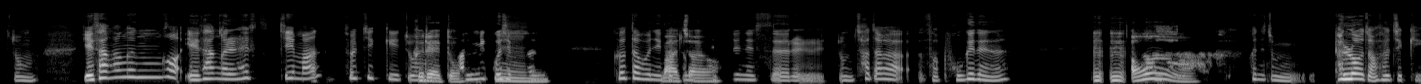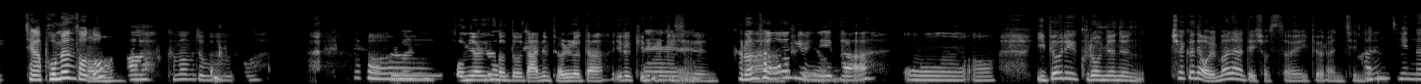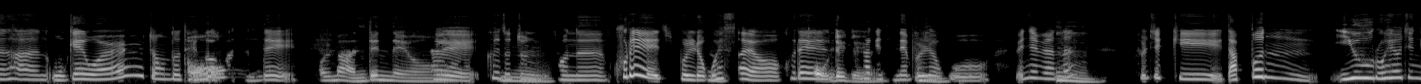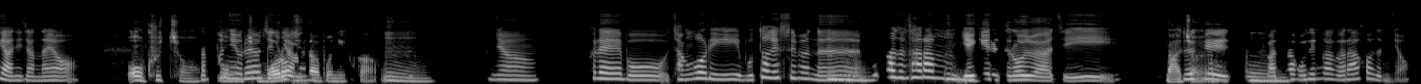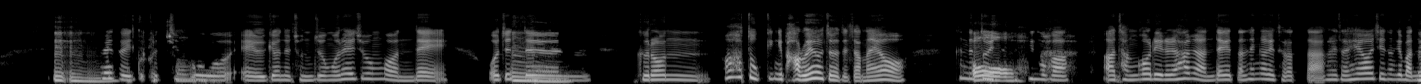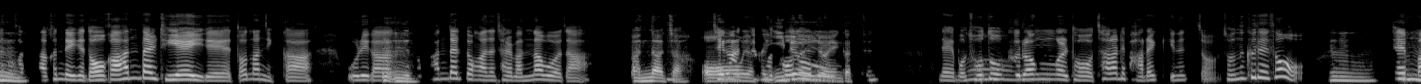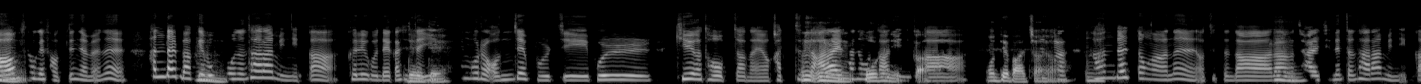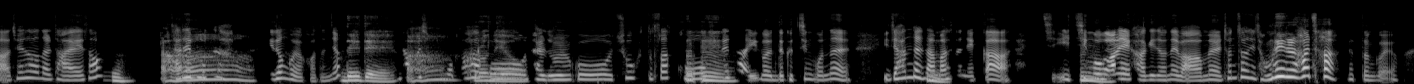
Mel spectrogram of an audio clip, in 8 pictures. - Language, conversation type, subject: Korean, advice, SNS에서 전 연인의 게시물을 볼 때마다 감정이 폭발하는 이유가 무엇인가요?
- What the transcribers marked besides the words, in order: distorted speech; static; laugh; tapping; background speech; other background noise; laughing while speaking: "정리를 하자.'였던 거예요"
